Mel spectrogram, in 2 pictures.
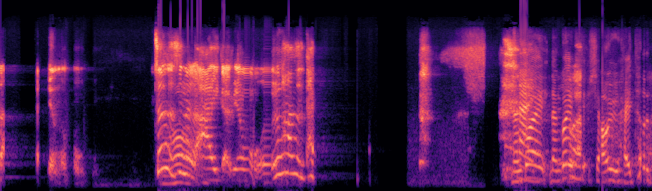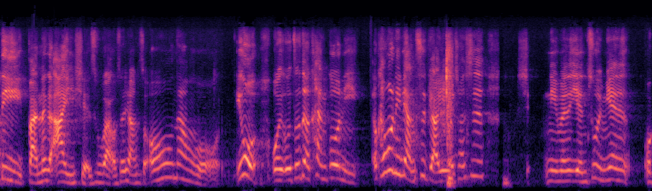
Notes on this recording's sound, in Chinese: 可惜網路有些不穩定，害怕音質不穩的人請斟酌收聽唷！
